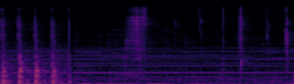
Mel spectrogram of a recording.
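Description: A blender blade knocked against a surface to shake off excess smoothie, a quick run of four sharp knocks, then a few sparser, fainter taps in a quiet room.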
